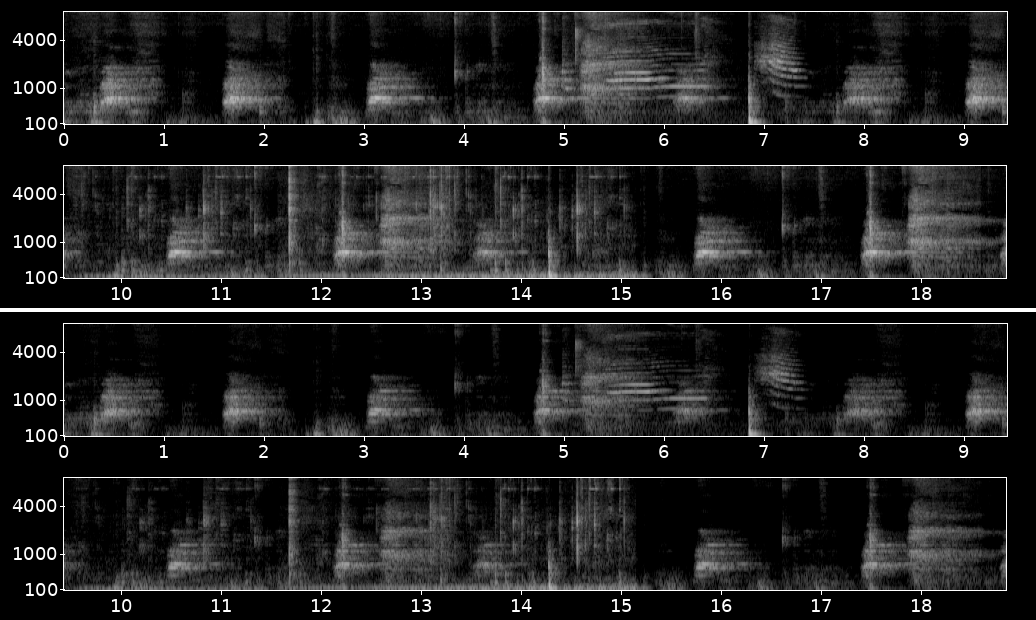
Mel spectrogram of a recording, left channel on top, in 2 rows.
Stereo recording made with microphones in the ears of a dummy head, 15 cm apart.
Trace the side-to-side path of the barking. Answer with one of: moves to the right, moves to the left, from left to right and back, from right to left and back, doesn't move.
doesn't move.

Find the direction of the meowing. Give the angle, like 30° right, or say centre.
30° left.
